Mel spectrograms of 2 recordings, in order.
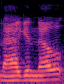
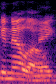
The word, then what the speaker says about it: Manganiello: His Joey Why are we focusing- Matt Manganello. Why are we Joe focusing- Manganiello.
